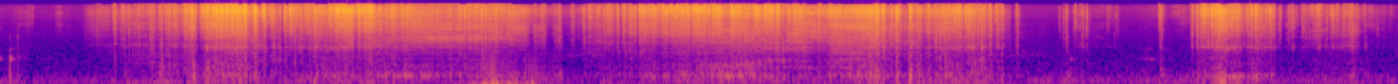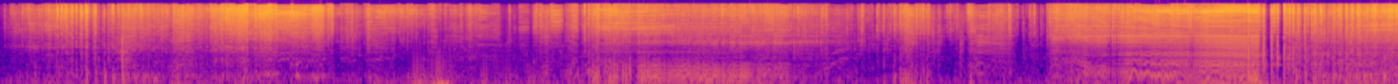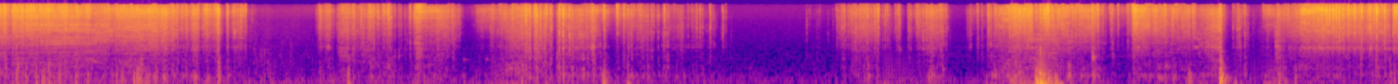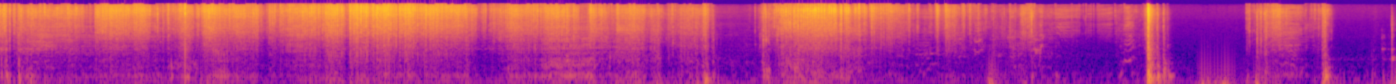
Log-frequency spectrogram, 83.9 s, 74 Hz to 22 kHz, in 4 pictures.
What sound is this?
Basket Creak
Recording of a wicker basket being opened and closed, and stretched. I use this sound effect in animation for natural things growing and stretching, like plants growing quickly
Recorded with a Zoom H4n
